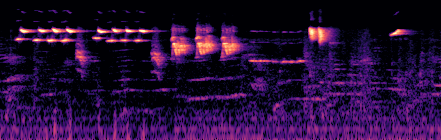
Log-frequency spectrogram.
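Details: Tledekan gunung from Java, kept for pairing and noted for its melodious voice: quick run of paired high chirps, then harsh scratchy notes, a level whistle and a few thin closing chirps.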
